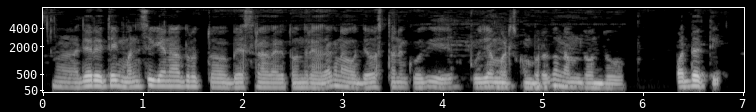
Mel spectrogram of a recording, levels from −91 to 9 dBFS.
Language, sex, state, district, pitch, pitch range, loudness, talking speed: Kannada, male, Karnataka, Raichur, 125 Hz, 120-145 Hz, -26 LUFS, 145 wpm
